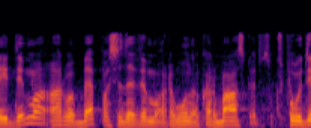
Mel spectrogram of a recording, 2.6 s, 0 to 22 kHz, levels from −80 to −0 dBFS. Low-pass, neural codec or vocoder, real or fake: 7.2 kHz; none; real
